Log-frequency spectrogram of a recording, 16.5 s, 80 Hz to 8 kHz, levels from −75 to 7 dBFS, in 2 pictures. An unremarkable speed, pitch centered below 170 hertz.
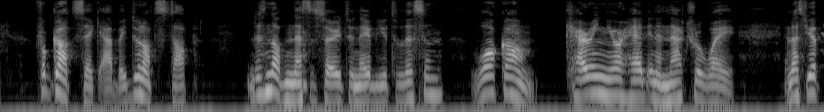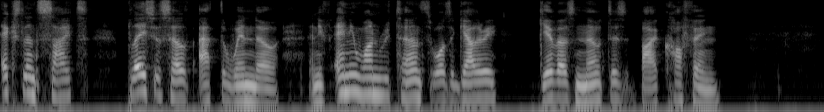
Yes: average, 175 wpm; low, 135 Hz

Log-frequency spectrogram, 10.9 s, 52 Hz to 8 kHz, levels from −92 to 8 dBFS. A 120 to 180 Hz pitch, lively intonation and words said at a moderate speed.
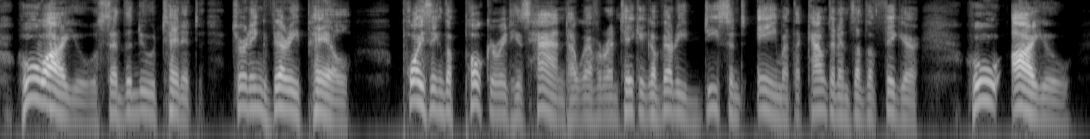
No: low, 135 Hz; average, 4.7 semitones; average, 175 wpm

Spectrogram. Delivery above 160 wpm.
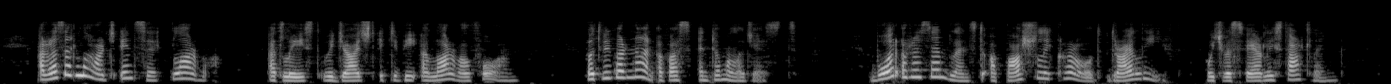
No: average, 150 wpm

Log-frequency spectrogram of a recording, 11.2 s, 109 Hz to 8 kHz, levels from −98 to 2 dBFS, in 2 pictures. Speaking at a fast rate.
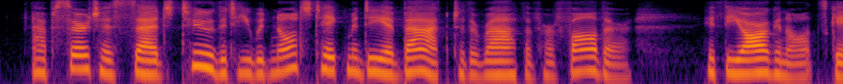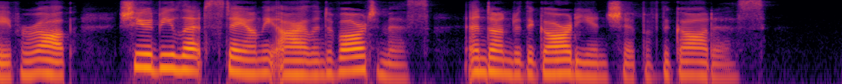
Yes: fast, 210 wpm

